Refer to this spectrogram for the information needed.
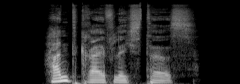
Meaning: strong/mixed nominative/accusative neuter singular superlative degree of handgreiflich
- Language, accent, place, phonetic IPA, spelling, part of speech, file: German, Germany, Berlin, [ˈhantˌɡʁaɪ̯flɪçstəs], handgreiflichstes, adjective, De-handgreiflichstes.ogg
